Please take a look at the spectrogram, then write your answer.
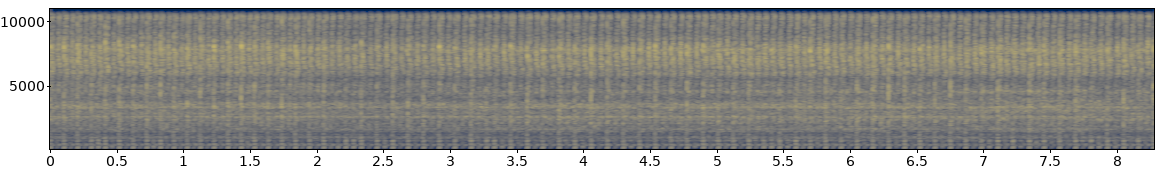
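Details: O.S. FS-91S II four-stroke glow engine on test stand, first run: crisp, even firing at a steady fast beat with no misses or surging. Owner says it feels freer once at operating temperature; normal running.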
